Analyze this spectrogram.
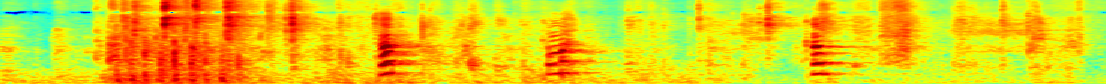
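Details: Male Cardigan Welsh Corgi at home in a playful, naughty mood, ignoring his owners' commands; three short, harmonic yelping barks spaced about a second apart, following a burst of rustling noise, with a person speaking soon after.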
